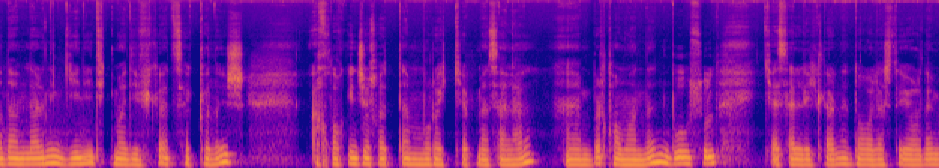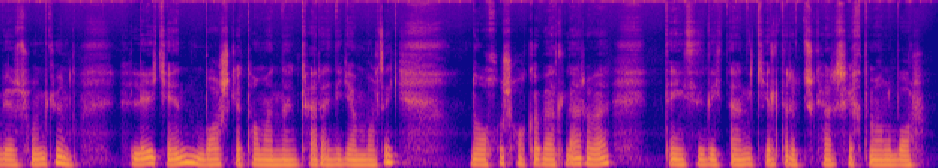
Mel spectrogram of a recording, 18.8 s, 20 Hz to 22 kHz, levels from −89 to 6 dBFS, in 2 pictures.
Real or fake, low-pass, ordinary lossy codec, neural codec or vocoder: real; none; none; none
